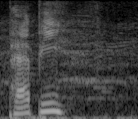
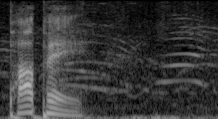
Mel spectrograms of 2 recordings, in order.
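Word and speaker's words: Paape: This hitter is Pappy. How do you say this name, DT? Pape. P-A-A-P-E.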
